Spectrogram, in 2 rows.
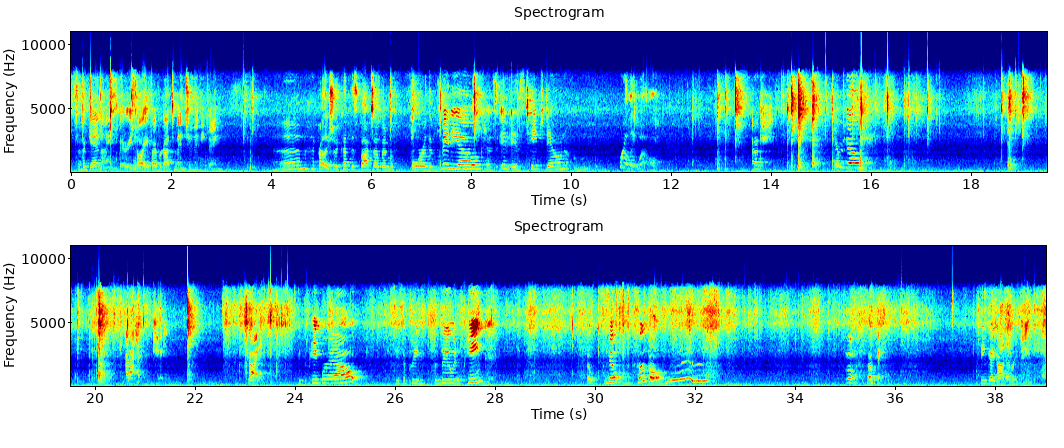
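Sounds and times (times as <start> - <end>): steady low hum: 0.0 - 39.0
tissue paper rustling: 13.0 - 17.3, 18.0 - 21.4, 22.4 - 39.0.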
